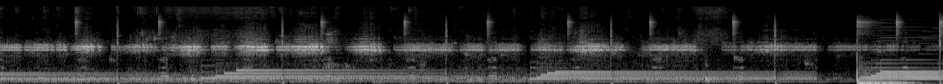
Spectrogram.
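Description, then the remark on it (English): Frogs give repeated mating calls, produced by contracting muscles in the throat: a series of sustained, buzzing tonal croaks that step upward in pitch, set against a steady high-pitched chorus of night insects, with no voices. “mates with a clicking sound, which it creates by contracting muscles in its throat.”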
